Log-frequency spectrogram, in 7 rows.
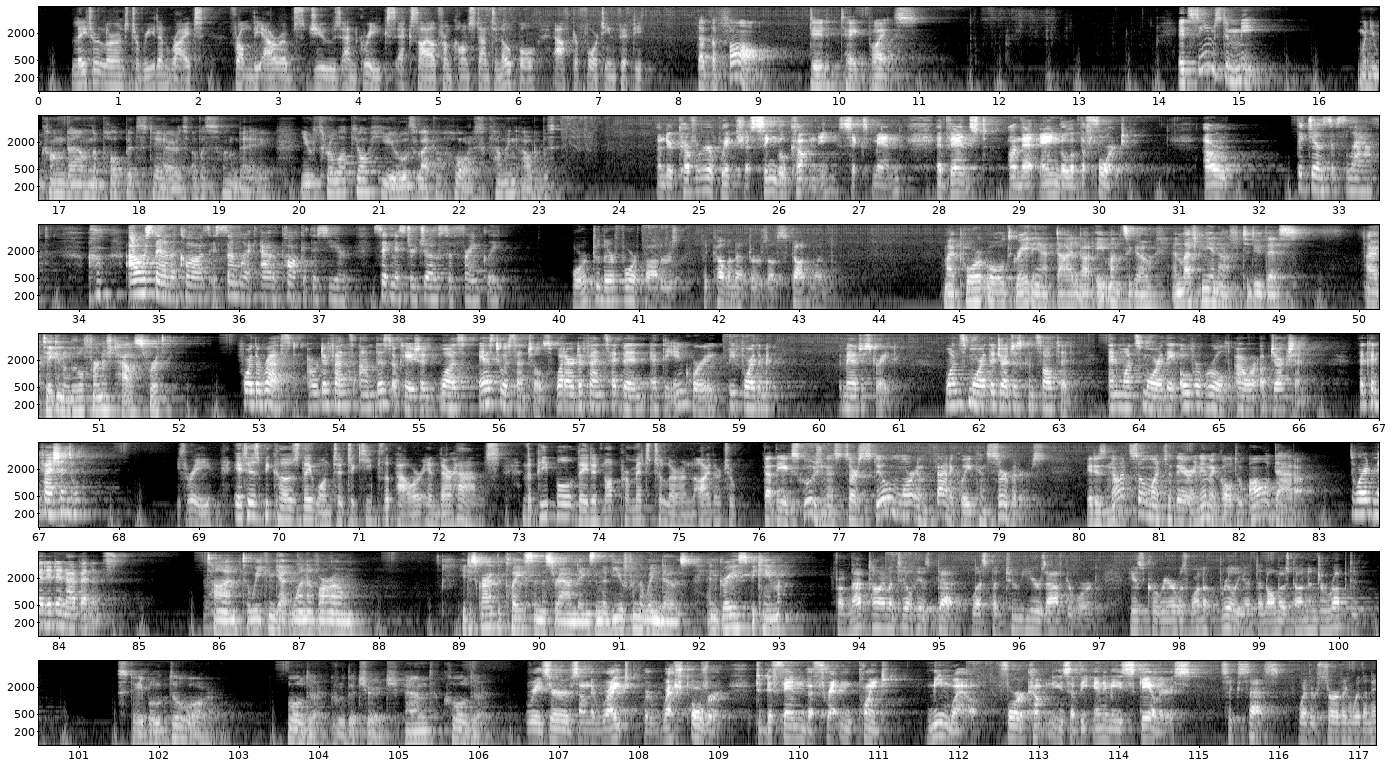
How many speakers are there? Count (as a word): eight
